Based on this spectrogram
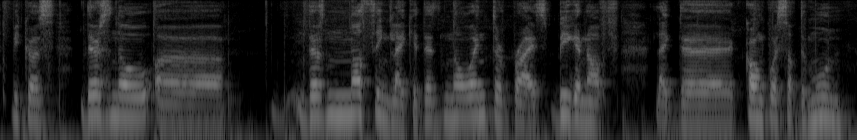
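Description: A man talks at a fairly slow pace, and noticeable background noise can be heard. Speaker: podcast host. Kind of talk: interview.

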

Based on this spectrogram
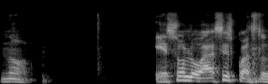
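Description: Against a quiet background, a man speaks at a fairly slow pace. His voice is fairly high, with lively intonation. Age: 60s. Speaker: university professor. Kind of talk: casual chat.

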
